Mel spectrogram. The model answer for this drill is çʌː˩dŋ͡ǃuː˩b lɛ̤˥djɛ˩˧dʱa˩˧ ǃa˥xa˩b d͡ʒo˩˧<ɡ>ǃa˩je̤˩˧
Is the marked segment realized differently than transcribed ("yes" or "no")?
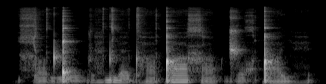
yes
